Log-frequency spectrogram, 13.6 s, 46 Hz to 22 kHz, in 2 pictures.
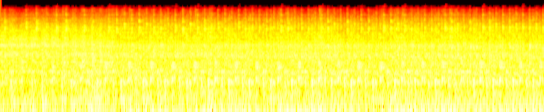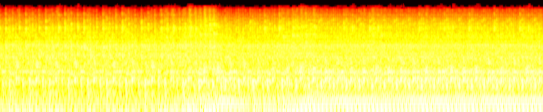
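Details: Zetor 4911 tractor diesel, stored since 2012 (engine renovated before storage): steady clattering idle, lumpy at first then picking up slightly; running normally.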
